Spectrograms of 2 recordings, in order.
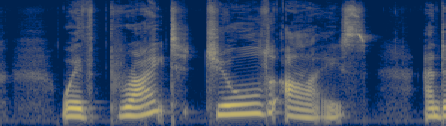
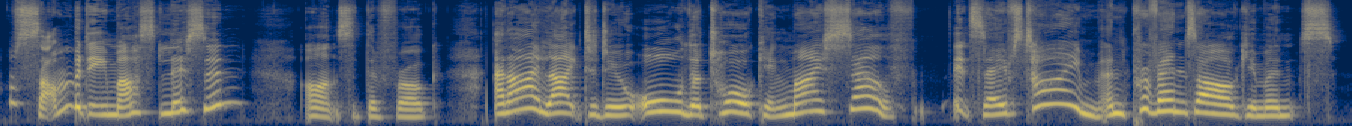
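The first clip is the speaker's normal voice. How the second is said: higher, louder, breezy frog; self-satisfied frog; 5 semitones higher, 5 dB louder than usual. A narrator's reading. Frog answering the rocket's complaint, breezily self-satisfied. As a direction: brush off the complaint loudly and brightly.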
